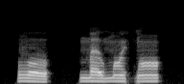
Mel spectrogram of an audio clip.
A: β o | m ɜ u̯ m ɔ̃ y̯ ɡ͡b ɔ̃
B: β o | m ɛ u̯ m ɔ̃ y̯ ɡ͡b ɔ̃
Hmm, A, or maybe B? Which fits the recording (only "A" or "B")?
A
